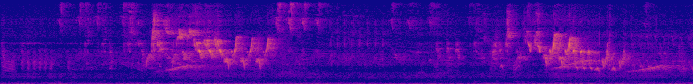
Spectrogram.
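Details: House wren (Troglodytes aedon) sings two rapid, bubbling bursts of chattering notes tumbling downward, in a Pennsylvania garden, one of a pair that has just returned in summer to check out a nest box used for years.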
